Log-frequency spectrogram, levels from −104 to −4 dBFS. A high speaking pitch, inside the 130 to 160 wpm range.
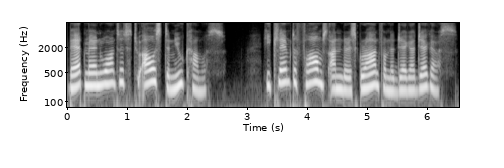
Yes: high, 230 Hz; average, 155 wpm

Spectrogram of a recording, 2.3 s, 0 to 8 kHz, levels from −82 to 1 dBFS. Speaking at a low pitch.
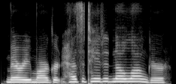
No: high, 230 Hz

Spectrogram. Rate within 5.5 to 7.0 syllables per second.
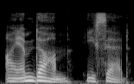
No: 4.5 syllables/s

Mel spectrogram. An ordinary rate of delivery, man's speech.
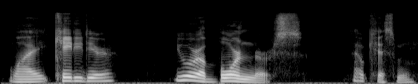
Yes: average, 160 wpm; male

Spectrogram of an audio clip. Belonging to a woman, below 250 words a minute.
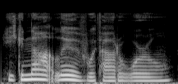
Yes: female; average, 200 wpm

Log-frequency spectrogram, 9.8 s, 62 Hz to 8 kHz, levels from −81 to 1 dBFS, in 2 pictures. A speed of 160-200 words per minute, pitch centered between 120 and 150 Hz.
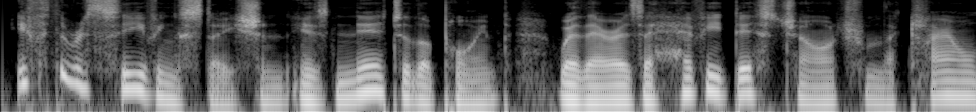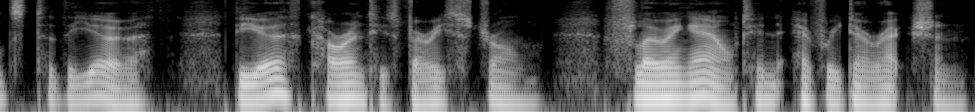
No: average, 190 wpm; low, 105 Hz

